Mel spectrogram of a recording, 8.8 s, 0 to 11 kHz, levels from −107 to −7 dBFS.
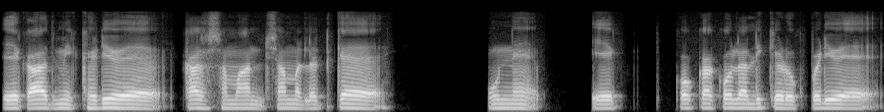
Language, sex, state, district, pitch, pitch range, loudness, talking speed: Marwari, male, Rajasthan, Nagaur, 120 Hz, 120-125 Hz, -24 LUFS, 95 wpm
